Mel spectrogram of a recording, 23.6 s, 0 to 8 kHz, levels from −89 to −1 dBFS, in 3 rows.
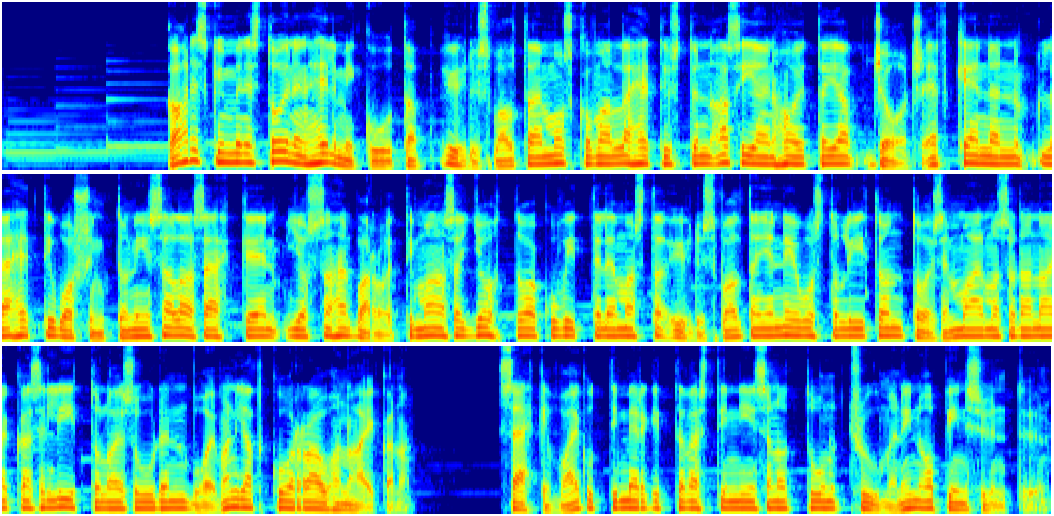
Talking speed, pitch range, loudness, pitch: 95 wpm, 110-130 Hz, -21 LUFS, 125 Hz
